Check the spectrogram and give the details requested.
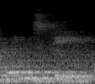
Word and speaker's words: Wednesday: Nah, guru D-nya itu baca Wednesday.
